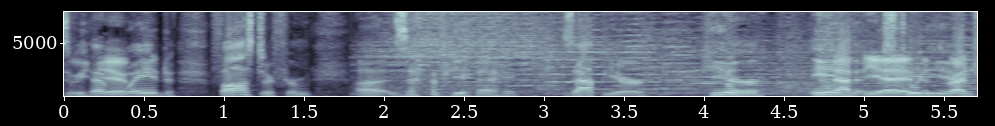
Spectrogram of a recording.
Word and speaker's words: Zapier: what did I call I called it Zapier like a rapier for a long time and then and then people were telling me that's wrong and so I started calling Zapier and then I learned that was wrong. But it's Zapier like Snapier, right?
